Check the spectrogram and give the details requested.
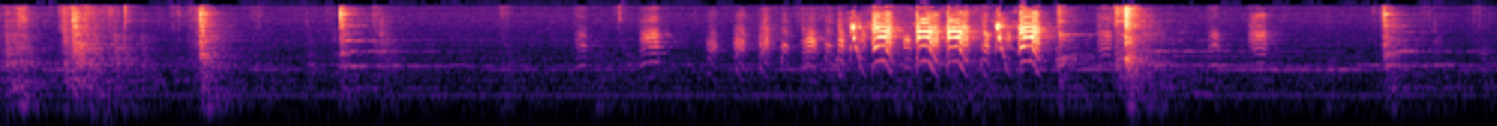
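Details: Several pet zebra finches singing: scattered short nasal honking calls lead into a rapid burst of buzzy, harsh, stacked notes about two seconds long, then more isolated calls, over a steady low electrical hum.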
